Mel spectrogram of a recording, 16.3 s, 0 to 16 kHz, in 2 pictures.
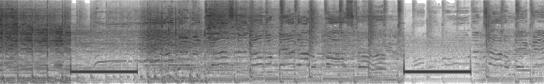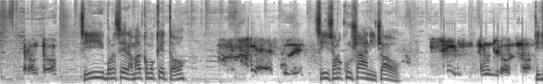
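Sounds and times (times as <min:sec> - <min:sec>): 
music playing: 0:00.0 - 0:16.2
outgoing phone line ringback tone: 0:01.0 - 0:02.4, 0:06.0 - 0:07.1
speech: 0:08.7 - 0:11.1, 0:13.0 - 0:14.3, 0:15.5 - 0:16.2.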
